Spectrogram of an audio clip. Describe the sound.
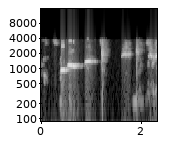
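Someone whistles the theme from The Andy Griffith Show: a short, bouncy melody, a string of clear, high notes in quick phrases with brief gaps, fairly loud and with no talking over it.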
